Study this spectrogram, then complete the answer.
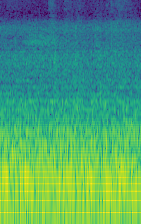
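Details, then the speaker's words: Newly installed diesel heater in a van, zip-tied directly to the frame, just fired up after priming and bleeding fuel-line bubbles, clicking stopped: low, even rumble with soft steady roar, no clicking or surging; normal running, surprisingly quiet. "surprised it's that quiet actually for the way that you mounted it, because it's just zip tied right to the frame."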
